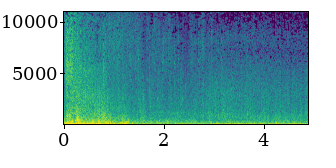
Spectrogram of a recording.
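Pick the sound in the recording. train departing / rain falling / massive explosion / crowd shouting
massive explosion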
